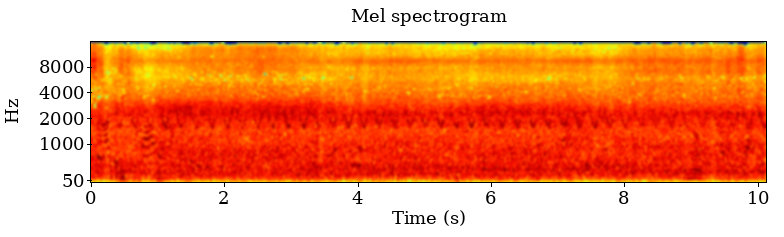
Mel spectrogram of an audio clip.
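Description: Floodwater rushing in a loud, steady torrent, with a car alarm's high warble repeating rapidly over it.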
